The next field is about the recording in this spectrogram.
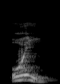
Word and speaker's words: hoy: E uma outra coisa interessante é que lá é, não se pronuncia o H, tá? Então, por exemplo, oi. Oi, na verdade, se escreve H-O-Y. Oi.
